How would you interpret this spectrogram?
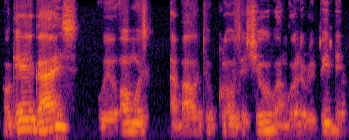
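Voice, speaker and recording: A man's voice: medium pitch, measured pace, rough recording. A man hosting a live radio talk show.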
